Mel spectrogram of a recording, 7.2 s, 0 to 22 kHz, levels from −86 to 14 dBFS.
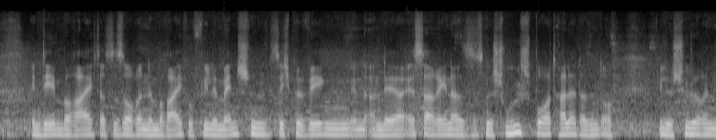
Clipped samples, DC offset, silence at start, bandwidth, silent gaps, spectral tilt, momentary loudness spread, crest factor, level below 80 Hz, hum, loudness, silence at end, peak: under 0.1%; under 0.1%; 0 s; 14.5 kHz; none; -7 dB/octave; 4 LU; 14 dB; -56 dBFS; none; -17 LUFS; 0 s; -2 dBFS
